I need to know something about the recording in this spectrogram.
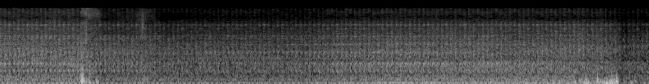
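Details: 3rd-gen Mitsubishi Montero/Pajero Sport diesel started after sitting in quarantine; battery reads 14.1, key fob battery low. Steady, even diesel clatter at idle with a couple of handling knocks, settling smooth: normal diesel idle.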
